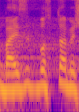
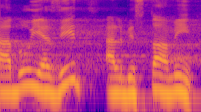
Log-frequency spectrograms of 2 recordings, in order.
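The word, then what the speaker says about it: أبو يزيد البسطامي: আবু ইয়াজিদ আল বিস্তামি বাংলাদেশে আসলে হয়ে যায় বাইজিদ বোস্তামি। মূলত বাইজিদ বোস্তামি শব্দ না, শব্দ হলো আবু ইয়াজিদ আল বিস্তামি।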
